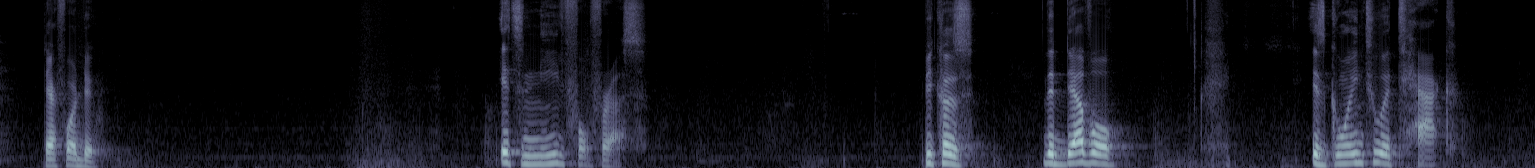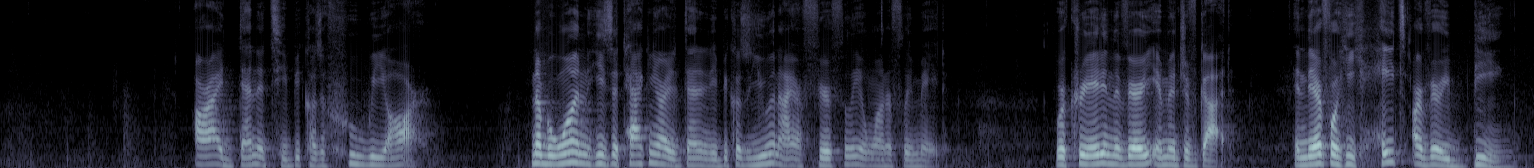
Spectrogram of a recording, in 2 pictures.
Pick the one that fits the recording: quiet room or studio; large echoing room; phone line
large echoing room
